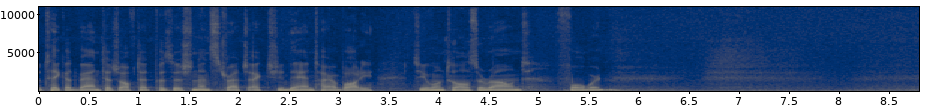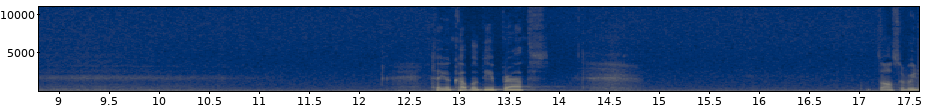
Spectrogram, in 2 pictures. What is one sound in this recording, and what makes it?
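A man speaks calmly and clearly, close to a microphone, with pauses.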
